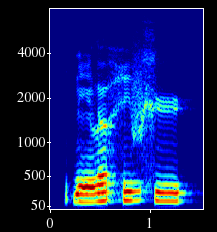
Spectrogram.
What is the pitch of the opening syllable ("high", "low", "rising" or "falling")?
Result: low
